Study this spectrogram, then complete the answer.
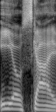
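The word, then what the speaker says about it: IYO SKY: from eio sharai to EO Sky because and they spelled EO I yo so people knew how to say it rather than just because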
